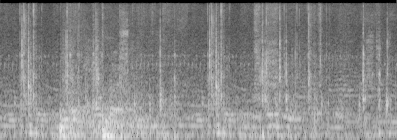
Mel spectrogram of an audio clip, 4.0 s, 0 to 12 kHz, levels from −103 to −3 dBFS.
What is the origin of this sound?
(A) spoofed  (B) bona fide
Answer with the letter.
B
